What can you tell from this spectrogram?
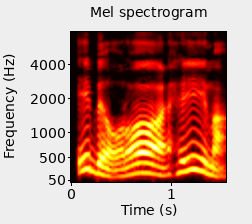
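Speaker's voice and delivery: ইবরাহিমা slow, vowels stretched one alif each; elongated recitation. Shown as a demonstration. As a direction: chant ইবরাহিমা with long vowels. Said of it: "খাড় জাবারে এক আলিফ টান". (টেনে পড়া ইবরাহিমা)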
